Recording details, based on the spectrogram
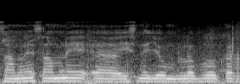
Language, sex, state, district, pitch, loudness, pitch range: Hindi, male, Punjab, Kapurthala, 140 Hz, -11 LUFS, 135-145 Hz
